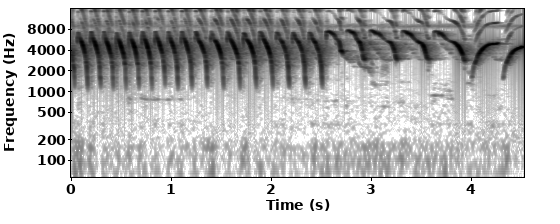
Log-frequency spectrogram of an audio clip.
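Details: Energetic canary in the morning, singing for training other birds: a long run of identical sharp downslurred notes repeated steadily about four per second, shifting into softer, more varied whistled slurs at the end.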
